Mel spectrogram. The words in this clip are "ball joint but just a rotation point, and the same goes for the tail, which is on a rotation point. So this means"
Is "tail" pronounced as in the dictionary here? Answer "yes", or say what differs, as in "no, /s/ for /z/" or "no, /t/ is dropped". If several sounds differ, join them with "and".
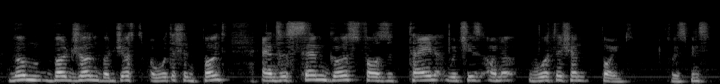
yes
